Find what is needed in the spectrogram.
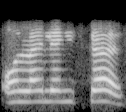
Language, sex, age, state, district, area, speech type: Hindi, female, 30-45, Uttar Pradesh, Mau, rural, conversation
